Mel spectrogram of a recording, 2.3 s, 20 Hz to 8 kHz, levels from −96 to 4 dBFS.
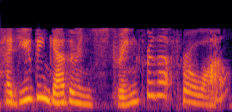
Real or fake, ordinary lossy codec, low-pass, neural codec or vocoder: fake; AAC, 16 kbps; 7.2 kHz; vocoder, 22.05 kHz, 80 mel bands, HiFi-GAN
